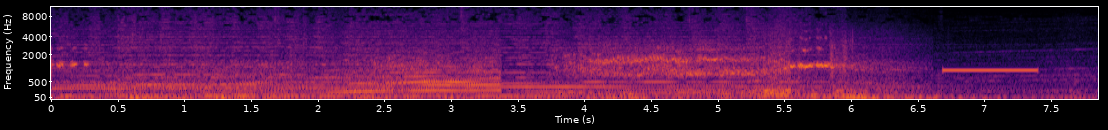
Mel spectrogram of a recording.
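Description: A car skids through a handbrake turn with a loud, close tyre squeal over a revving engine, then the squeal fades and a steady tone holds briefly as the car settles.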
